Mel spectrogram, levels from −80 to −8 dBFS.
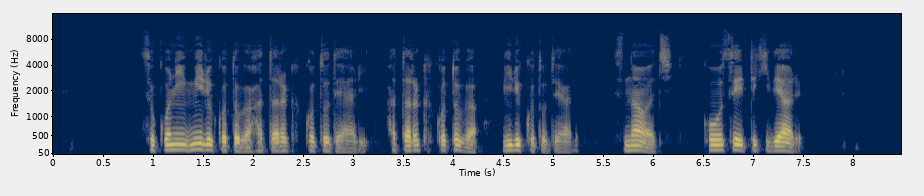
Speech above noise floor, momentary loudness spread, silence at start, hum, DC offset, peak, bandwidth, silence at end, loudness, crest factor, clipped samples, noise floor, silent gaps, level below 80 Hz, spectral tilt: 51 dB; 13 LU; 0.9 s; none; under 0.1%; -10 dBFS; 9.8 kHz; 1 s; -28 LUFS; 18 dB; under 0.1%; -78 dBFS; none; -64 dBFS; -6 dB/octave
